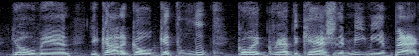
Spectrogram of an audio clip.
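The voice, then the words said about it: Put-on New York accent. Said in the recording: “very New York accent-y”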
